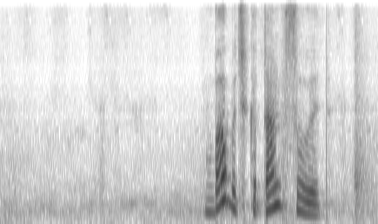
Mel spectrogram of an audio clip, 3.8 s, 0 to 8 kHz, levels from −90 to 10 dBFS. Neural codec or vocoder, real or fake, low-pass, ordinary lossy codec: codec, 16 kHz, 1.1 kbps, Voila-Tokenizer; fake; 7.2 kHz; none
